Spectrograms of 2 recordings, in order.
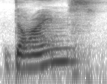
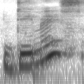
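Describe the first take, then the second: First: The name is pronounced with American English sounds. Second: The name is pronounced with Spanish sounds. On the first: "would be like the American English pronunciation" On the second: "that's like the Spanish pronunciation"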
